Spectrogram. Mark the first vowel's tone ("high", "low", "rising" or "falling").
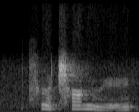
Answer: falling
